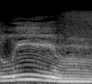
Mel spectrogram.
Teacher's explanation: is that correct no it's not leaf with an unvoiced F I should have said leave with a voiced V sound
